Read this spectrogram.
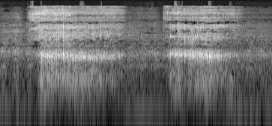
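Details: Person sleeping while sitting on a library bench, with yoga and meditation mentioned: two long, rough, rattling breaths of about a second and a half each, with a quiet pause between. Loud snoring.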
